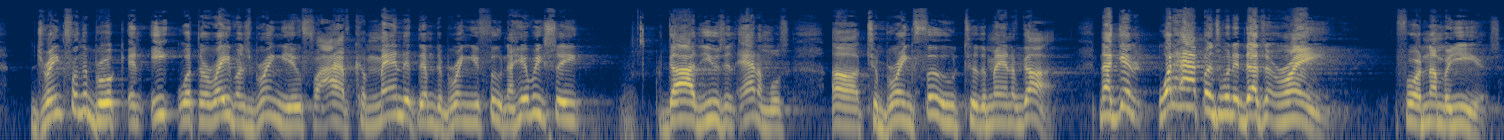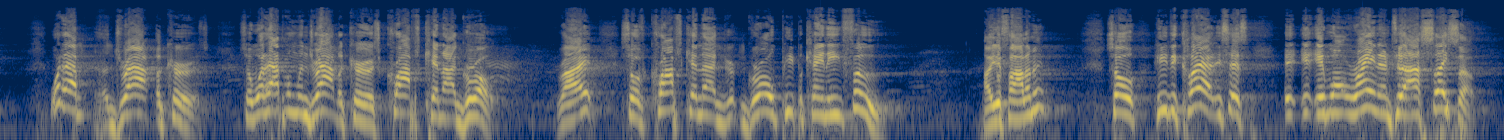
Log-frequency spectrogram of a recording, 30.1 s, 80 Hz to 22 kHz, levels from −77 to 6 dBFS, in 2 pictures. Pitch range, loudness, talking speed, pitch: 170-245 Hz, -12 LUFS, 180 wpm, 210 Hz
